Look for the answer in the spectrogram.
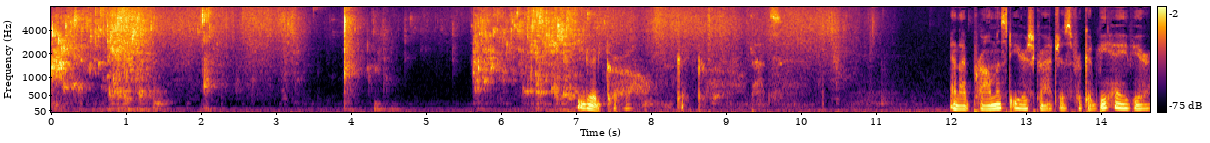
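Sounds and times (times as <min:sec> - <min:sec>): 
water rinsing shampoo out of hair: 0:00.0 - 0:11.2
speech: 0:07.0 - 0:08.5, 0:12.0 - 0:14.6.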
